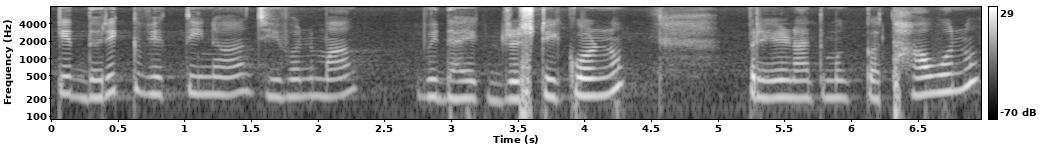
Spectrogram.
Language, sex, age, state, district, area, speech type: Gujarati, female, 18-30, Gujarat, Rajkot, rural, spontaneous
